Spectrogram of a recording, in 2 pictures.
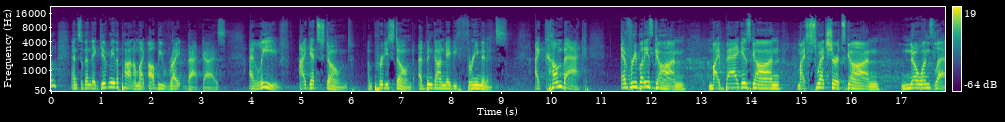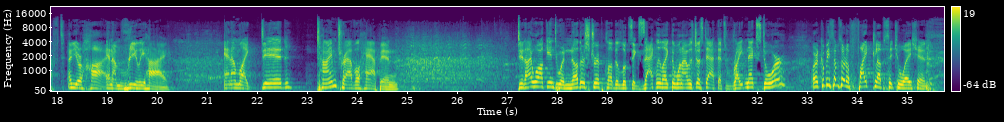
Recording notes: taped in Seattle, WA at Bumbershoot Arts and Music Festival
